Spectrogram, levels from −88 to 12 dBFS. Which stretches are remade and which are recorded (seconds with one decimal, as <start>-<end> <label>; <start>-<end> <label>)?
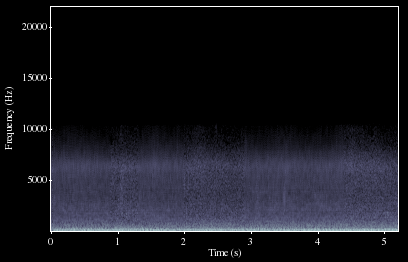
0.0-0.9 remade; 0.9-1.3 recorded; 1.3-2.0 remade; 2.0-2.9 recorded; 2.9-4.4 remade; 4.4-5.2 recorded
